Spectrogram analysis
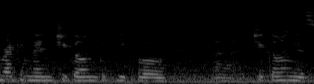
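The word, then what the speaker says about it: qigong: so I often recommend chigong to people uh chigong is spelled Qi and then gong g n g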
